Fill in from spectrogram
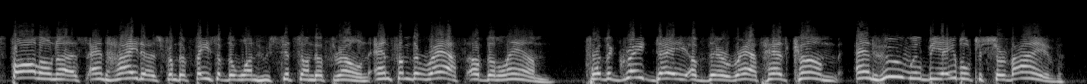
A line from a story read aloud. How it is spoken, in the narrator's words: they cried to the mountains and the rocks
